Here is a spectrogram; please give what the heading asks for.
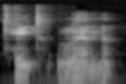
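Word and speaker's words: Caitlyn: Also, it's pronounced Kate Lynn. Lol. It's chill. People get all the time. Okay. If it was a K instead of a C, I think it would have been more intuitive.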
